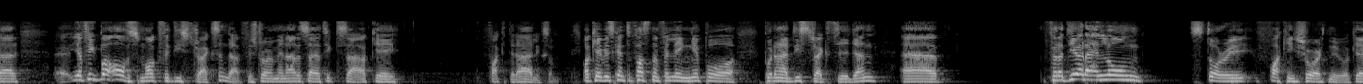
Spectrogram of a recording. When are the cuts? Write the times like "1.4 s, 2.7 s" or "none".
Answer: none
